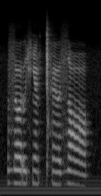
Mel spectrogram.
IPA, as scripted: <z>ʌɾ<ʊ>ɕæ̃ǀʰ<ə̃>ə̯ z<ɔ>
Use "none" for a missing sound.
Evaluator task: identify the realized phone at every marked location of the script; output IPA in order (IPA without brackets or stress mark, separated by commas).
z, ʊ, ɛ̃, ɑ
